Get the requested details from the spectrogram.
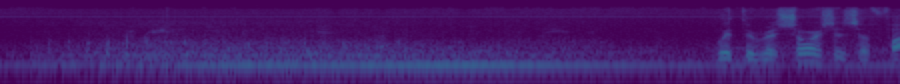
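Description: A helicopter drones overhead.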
